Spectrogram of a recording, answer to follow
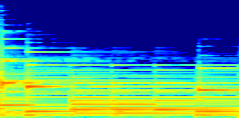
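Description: Slow, gentle piano music for a ballet adagio, with a new note or chord struck about every half second over held low notes.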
